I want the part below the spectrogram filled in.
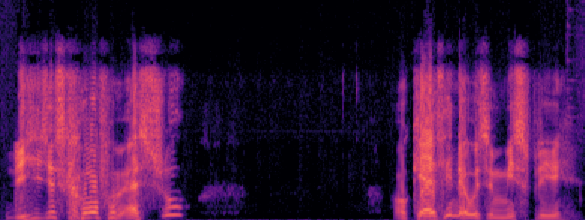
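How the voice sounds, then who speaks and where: A man's voice: on the high side, wildly swooping pitch, gravelly, no echo, highs cut off. Sick young man casting a game. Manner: casual, easygoing, with filler pauses. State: sick with flu. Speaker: esports caster. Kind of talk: solo game commentary.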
